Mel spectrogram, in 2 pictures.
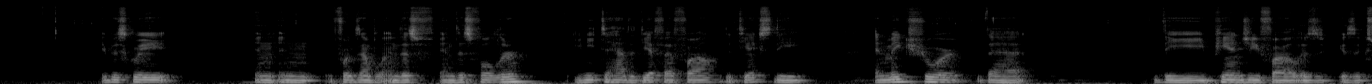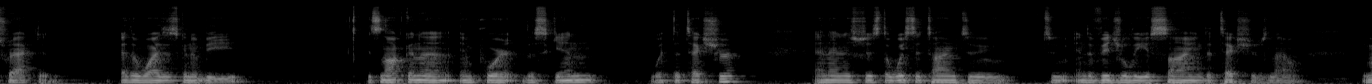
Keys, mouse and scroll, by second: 26.3 middle click.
